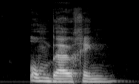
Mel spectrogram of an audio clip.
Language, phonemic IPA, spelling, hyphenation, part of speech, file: Dutch, /ˈɔmˌbœy̯.ɣɪŋ/, ombuiging, om‧bui‧ging, noun, Nl-ombuiging.ogg
- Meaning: 1. the action of bending, of adding curvature 2. the action or state of turning 3. reversal 4. budget cut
